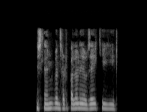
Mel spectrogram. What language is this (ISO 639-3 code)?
pus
